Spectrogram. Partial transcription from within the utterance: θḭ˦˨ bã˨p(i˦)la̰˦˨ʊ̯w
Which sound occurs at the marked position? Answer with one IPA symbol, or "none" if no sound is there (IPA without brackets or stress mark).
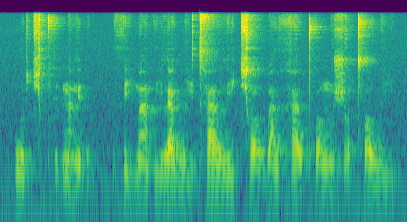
i˦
